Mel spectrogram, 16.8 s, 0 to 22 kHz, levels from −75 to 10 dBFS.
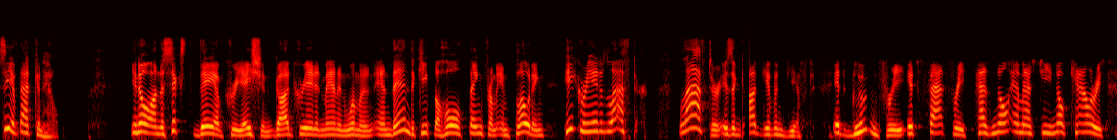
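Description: Right after "is a", at 11.13 s, there's a handover gap: the call switches networks and no speech frames arrive for about 100 ms. The sound drops away quickly and sits silent until 11.23 s, so whatever fell in that stretch is simply gone.

From 11.23 s to the end there's a fallback to narrowband. Up to that point the audio had the open top end of HD Voice, consistent with a high AMR-WB rate. Afterward nothing survives above 4 kHz, which fits AMR-NB at around 7.4 kbit/s. It sounds duller and rougher.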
